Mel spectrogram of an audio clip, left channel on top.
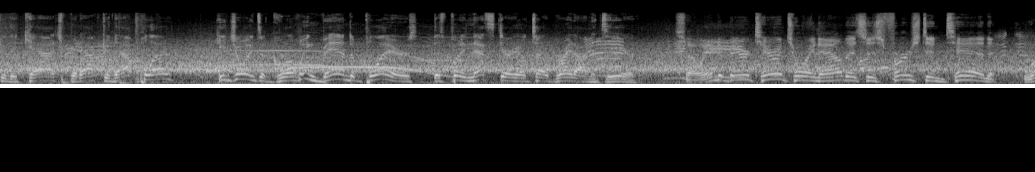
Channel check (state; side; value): silent; right; 66 dB below the other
